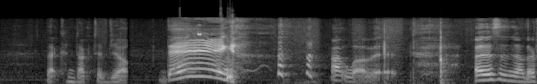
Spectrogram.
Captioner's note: laughs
